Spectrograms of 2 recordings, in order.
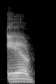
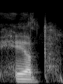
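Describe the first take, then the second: First: The word starts without an h sound. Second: The word starts with an h sound. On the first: This is how Americans say it. The speaker calls it wrong. "not pronounce the H and herb" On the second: This is how the English say it. The speaker calls it right. "instead of herb"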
